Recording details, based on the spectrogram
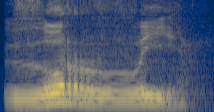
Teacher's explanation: Jangan langsung mengucapkan huruf ro di sini. Karena ro di sini tasdidnya berharokat kasroh, maka sempurna tipis.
